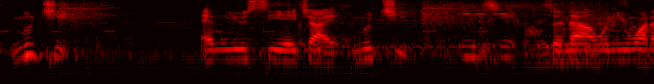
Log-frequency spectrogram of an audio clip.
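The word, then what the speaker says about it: むち: in Japanese is mu chief mu CH AI mu Qi so now when you want to be your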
